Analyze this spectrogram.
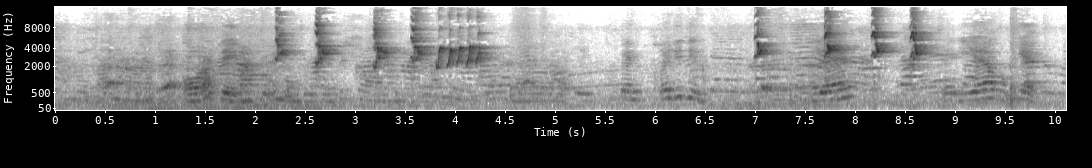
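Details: Lure song of a greater green leafbird (cucak kombo), meant to draw replies from other birds: varied bursts of high, sharp chirps and lower warbled notes, with brief pauses and faint voice-like murmurs between phrases.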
